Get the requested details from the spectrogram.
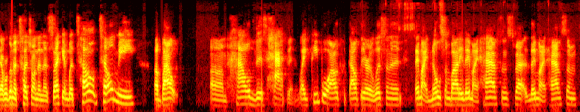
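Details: Adult male speaker; normal voice.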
